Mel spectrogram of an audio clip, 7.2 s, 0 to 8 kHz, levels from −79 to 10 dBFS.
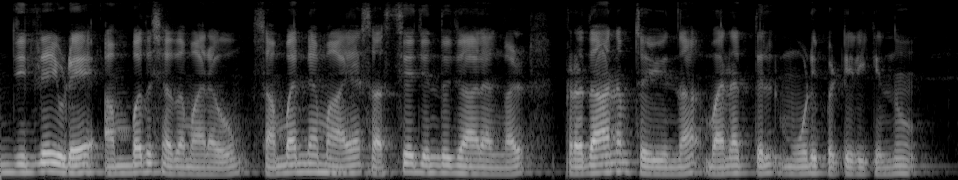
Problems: background sounds at intervals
